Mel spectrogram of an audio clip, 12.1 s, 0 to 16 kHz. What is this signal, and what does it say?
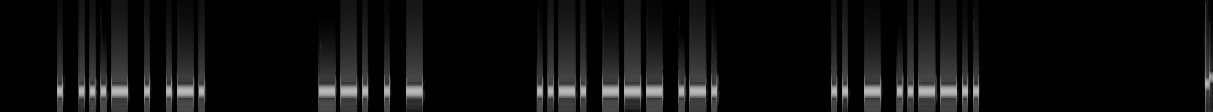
Morse code, heard as a keyed tone, about 22 wpm, 700 Hz. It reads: EVER GET FOR IT?
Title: 3x Word-Spacing - Sentences from Top 400 Words - 22wpm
